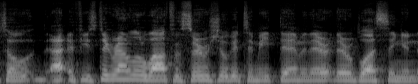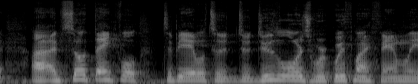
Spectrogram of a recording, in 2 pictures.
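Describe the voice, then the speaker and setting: A young man with a hoarse, failing voice, giving a missions talk in church, halting and often repeating words. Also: on the high side. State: hoarse, losing voice. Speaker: missionary speaker.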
